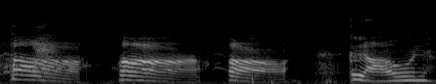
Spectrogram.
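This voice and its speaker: A woman's voice: low voice, lively intonation, drawn-out words, bright, forceful tone, full character voice. A woman acting a complaining, mocking member of a travelling troupe of actors on stage. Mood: scornful. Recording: very noisy distant stage recording.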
